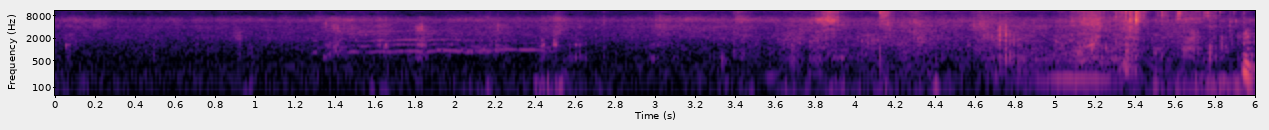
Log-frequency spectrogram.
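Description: A calf bleats once, a wavering call of about a second. A few faint knocks and scuffles follow near the end.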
